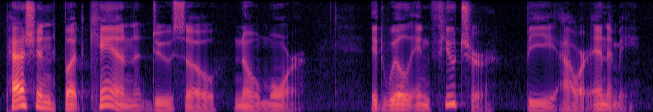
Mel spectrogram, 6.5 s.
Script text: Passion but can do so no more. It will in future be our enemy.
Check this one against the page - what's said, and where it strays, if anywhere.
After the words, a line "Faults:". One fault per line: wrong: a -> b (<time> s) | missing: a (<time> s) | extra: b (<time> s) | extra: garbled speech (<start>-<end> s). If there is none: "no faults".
Passion but can do so no more. It will in future be our enemy.
Faults:
no faults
